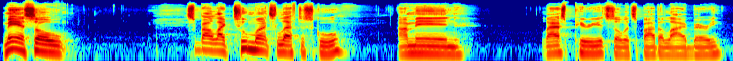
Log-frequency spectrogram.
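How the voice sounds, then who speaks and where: A man's voice: mid-range voice, a little slow, pauses often. A young man, a podcast guest, telling a personal story in casual conversation and acting out the voices of people in it. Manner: animated, acts out quoted voices.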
